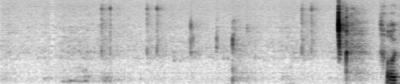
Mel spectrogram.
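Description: Near silence with a few faint clicks of a computer mouse, the sharpest one about three and a half seconds in.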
